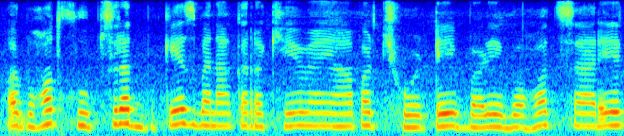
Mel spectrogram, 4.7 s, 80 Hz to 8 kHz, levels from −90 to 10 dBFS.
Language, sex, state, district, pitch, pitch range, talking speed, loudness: Hindi, female, Delhi, New Delhi, 240 Hz, 230-250 Hz, 165 wpm, -18 LUFS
